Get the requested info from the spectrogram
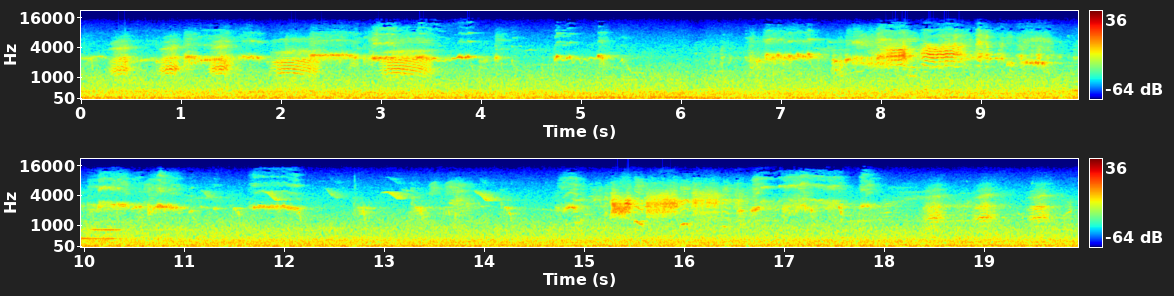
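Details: Noisy roosting colony of grey-headed flying foxes hanging from tree branches. Overlapping shrill squawks and rasping chatter come from many animals, rising into louder clusters near the middle and again later, over a constant low hum.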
